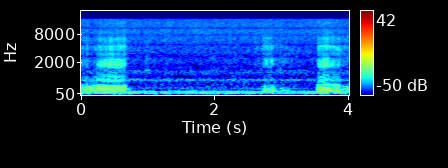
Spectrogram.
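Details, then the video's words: Sleeping, dreaming male cat weighing nearly 20 pounds, snoring with buzzy, throaty inhalations: one longer rattle, then two shorter ones close together, over soft indoor background hum. "the Fat Cat, SNORES!"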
